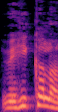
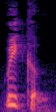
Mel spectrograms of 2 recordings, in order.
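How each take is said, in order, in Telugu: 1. h ధ్వని పలుకుతారు. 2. h ధ్వని వదిలేస్తారు. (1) "వెహికల్ అనకూడదు" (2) "ఎస్, అలా వెహికల్"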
